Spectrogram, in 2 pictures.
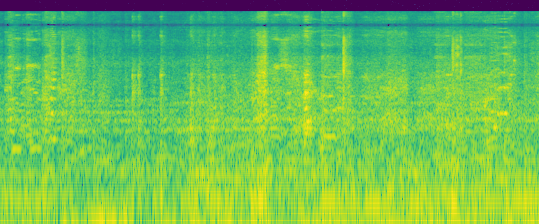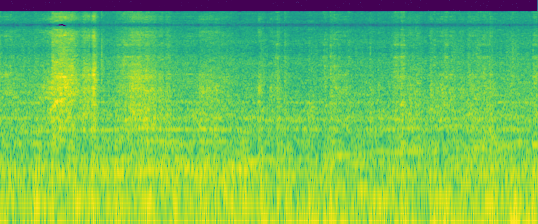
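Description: The bus rattles and creaks as it drives over the road.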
